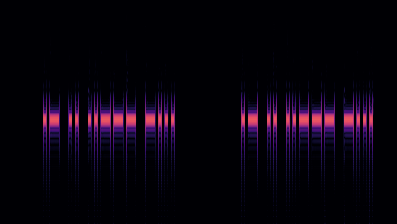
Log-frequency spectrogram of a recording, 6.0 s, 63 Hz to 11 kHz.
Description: Morse code, heard as a keyed tone, about 25 wpm, 700 Hz. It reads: AI2B AI2B
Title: USA Call Signs - 4 Characters - Repeated 2x - 25wpm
